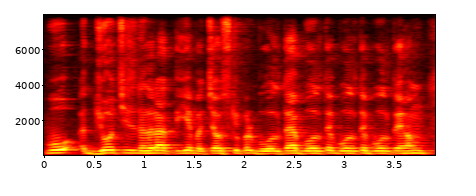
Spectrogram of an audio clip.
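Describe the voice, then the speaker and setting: A man with a Pakistani Urdu accent pitches his English course in a confident, salesy way. He talks in a slightly raised voice and drops English words into his Urdu. It sounds like a promotional lesson given to camera. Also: flat delivery, normal speed. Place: language institute.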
